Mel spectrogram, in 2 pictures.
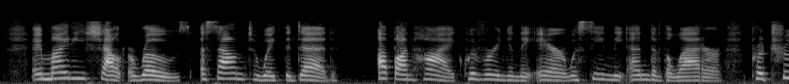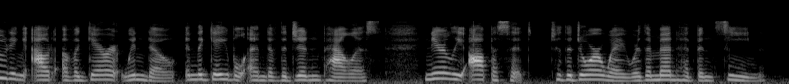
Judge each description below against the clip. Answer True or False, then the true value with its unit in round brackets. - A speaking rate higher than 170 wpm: True (185 wpm)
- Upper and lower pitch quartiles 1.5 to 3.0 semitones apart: False (3.9 semitones)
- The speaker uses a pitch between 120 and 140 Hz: False (205 Hz)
